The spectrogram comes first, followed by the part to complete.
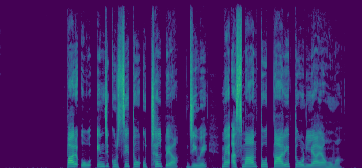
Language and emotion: Punjabi, neutral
